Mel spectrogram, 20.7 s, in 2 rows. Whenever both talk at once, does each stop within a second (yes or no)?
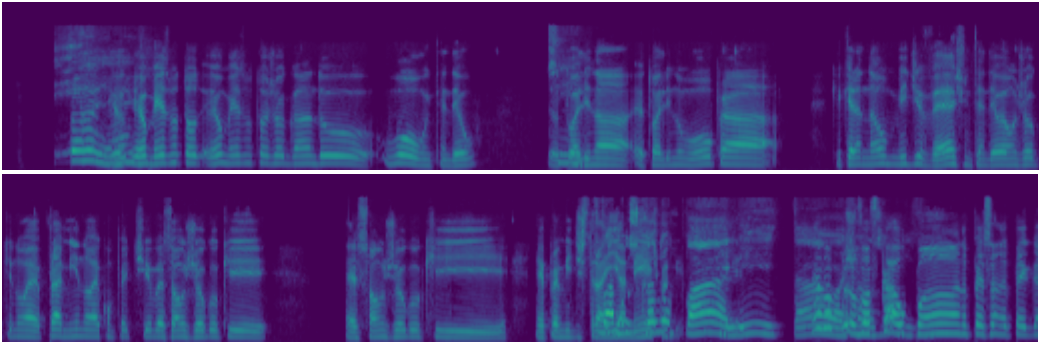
no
